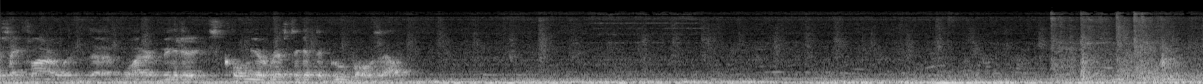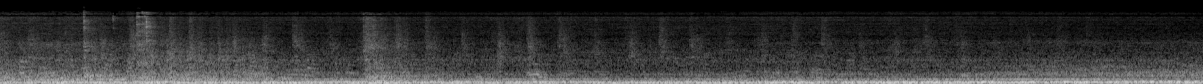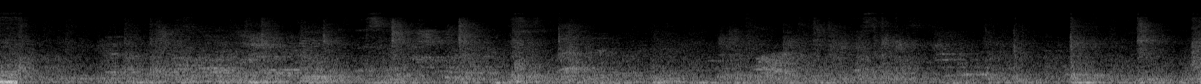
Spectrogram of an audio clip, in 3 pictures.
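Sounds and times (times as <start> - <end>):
elevator car rumble: 0.0 - 24.3
knocks and clatters: 4.1 - 24.3.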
